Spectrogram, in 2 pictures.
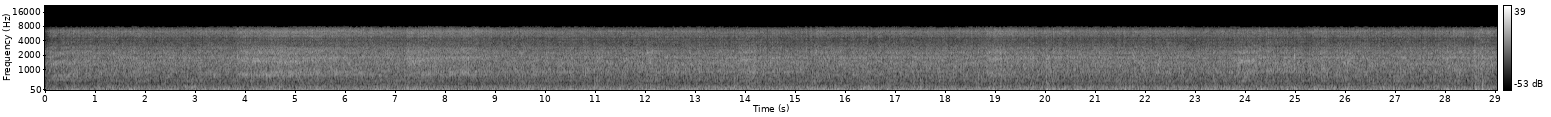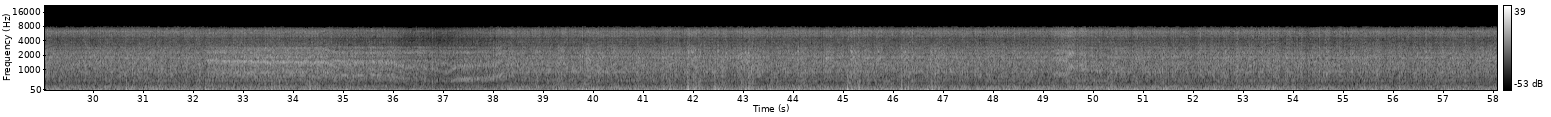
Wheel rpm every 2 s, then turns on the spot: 120, 230, 220, 230, 230, 230, 230, 230, 230, 230, 230, 230, 230, 230, 230, 230, 230, 200, 150, 180, 230, 230, 230, 230, 230, 240, 230, 230, 230.
none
